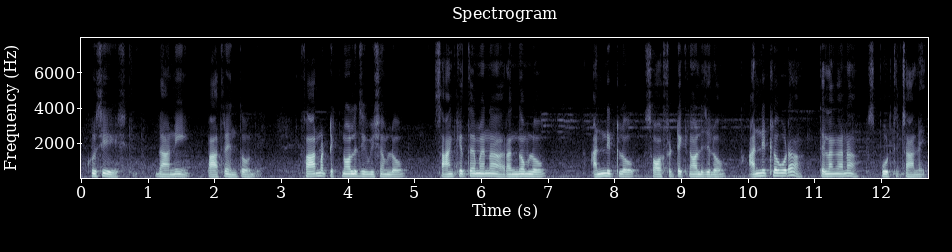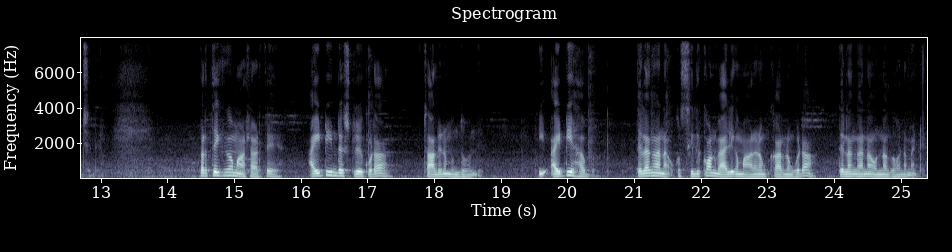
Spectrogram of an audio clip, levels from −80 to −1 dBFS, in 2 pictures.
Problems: background sounds at intervals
